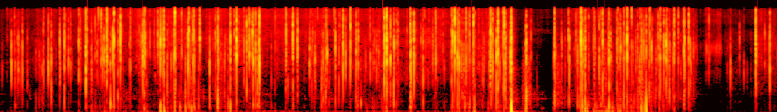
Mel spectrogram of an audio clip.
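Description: Long fingernails scratch and tap the shiny gold metallic film wrapping a small hollow cube gift box tied with gold cord, and the hand tilts the box at the end. The result is a dense, bright stream of crisp crackles and crinkles with quick ticking taps and almost no low end, broken by a brief quiet gap just before the seven-second mark.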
